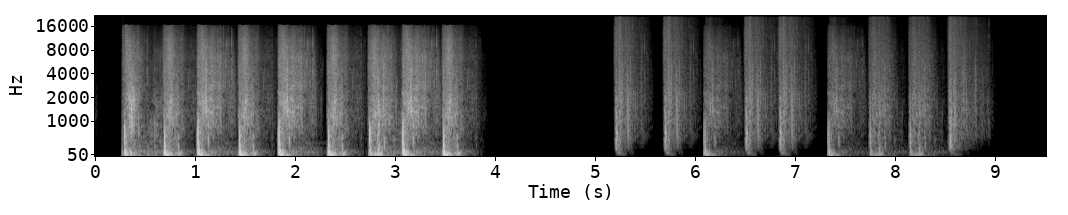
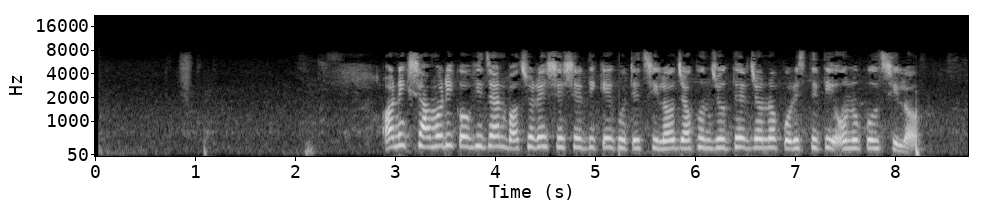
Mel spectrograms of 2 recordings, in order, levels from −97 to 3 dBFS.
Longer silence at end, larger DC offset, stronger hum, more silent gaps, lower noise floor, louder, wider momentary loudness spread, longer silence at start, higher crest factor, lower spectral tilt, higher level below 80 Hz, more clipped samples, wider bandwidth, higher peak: first, 0.8 s vs 0.5 s; neither; neither; neither; first, -87 dBFS vs -57 dBFS; second, -26 LUFS vs -18 LUFS; first, 15 LU vs 4 LU; second, 0.25 s vs 1.1 s; first, 24 dB vs 18 dB; about the same, -4 dB/octave vs -4.5 dB/octave; first, -34 dBFS vs -50 dBFS; neither; first, over 20 kHz vs 8 kHz; about the same, -4 dBFS vs -2 dBFS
